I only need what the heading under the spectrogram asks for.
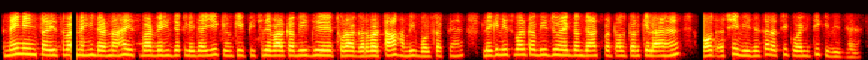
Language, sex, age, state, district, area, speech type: Hindi, male, 18-30, Bihar, Vaishali, urban, conversation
